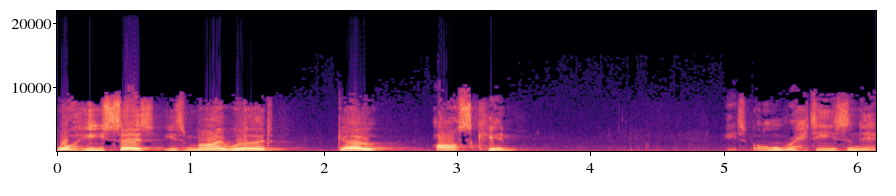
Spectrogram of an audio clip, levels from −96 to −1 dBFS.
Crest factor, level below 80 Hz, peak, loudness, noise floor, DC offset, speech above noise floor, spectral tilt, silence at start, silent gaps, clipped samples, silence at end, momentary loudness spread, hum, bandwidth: 12 dB; -46 dBFS; 0 dBFS; -12 LUFS; -46 dBFS; under 0.1%; 35 dB; -4.5 dB/octave; 0 s; none; 0.3%; 0 s; 13 LU; none; 10.5 kHz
